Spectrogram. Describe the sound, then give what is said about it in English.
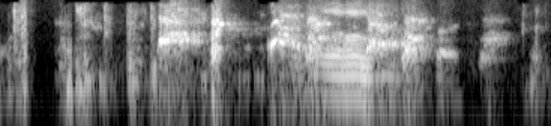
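A phone caller's dogs bark and yelp in a busy, overlapping burst, with one drawn-out, whining bark in the middle, loud, while voices talk in the background. “we can hear your dogs.”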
